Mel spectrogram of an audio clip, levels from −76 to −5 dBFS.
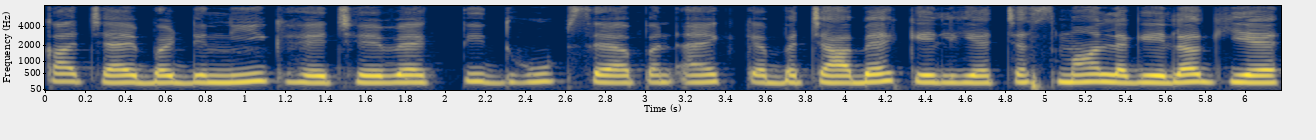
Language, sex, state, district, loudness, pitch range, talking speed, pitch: Maithili, female, Bihar, Madhepura, -17 LUFS, 210-225 Hz, 175 wpm, 215 Hz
